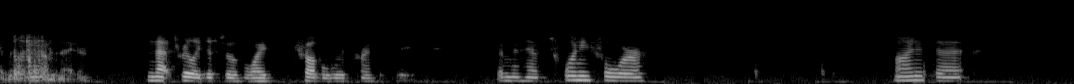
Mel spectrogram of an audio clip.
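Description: A young man speaks calmly through a microphone, in short phrases with pauses.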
